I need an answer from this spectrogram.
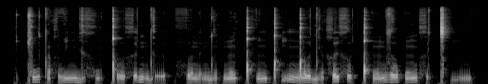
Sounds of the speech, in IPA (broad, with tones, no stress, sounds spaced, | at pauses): ǀ u˧˥ t ə̃˩ χ v i˧ ŋ ɡ ɨ˧˥ x u˩ ǃ ɤ˩˧ x ə̰˧˥ d n d ə̰˩ | h ɤ˩˧ n ə̰˩ n d ũ˩ t n ũ˧ ǃʰ ĩ˩˧ ǃʼ ḭ˧˥ ŋ͡ǃ ɤ˧ d ĩ˩ χ ɨ˧˥ x ɤ˧ ǃʰ ũ˩˧ n z ɤ˥ p ũ˧˥ ŋ x ə̰˥ ǀʰ i˩ n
